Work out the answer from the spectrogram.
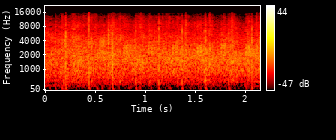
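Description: Church audience at Aldersgate applauding a welcome, with dense, even clapping that continues steadily throughout.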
